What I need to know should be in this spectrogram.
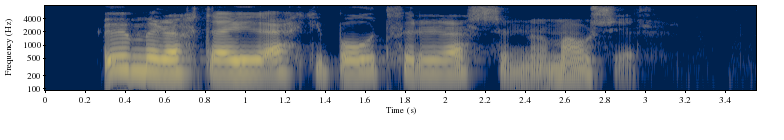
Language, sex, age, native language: Icelandic, female, 11, Icelandic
